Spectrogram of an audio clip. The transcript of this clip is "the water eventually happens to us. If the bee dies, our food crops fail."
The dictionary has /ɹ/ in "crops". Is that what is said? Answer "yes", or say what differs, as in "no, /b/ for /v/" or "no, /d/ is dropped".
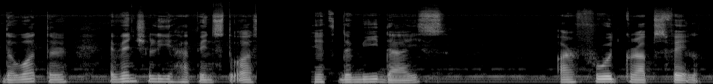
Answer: yes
